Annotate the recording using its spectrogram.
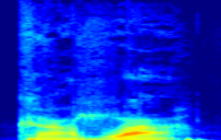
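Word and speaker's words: קָרָא: The next one is kara. Kara. Emphasis is here. Ka. So kara. Kara.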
